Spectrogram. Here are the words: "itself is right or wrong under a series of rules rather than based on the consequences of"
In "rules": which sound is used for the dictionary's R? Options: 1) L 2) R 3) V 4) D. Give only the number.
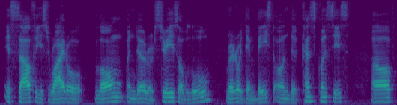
1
